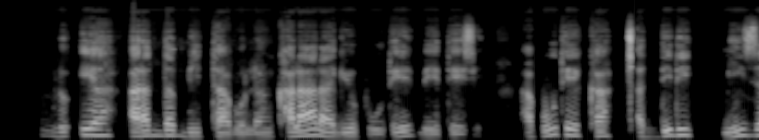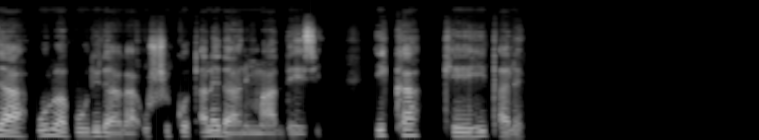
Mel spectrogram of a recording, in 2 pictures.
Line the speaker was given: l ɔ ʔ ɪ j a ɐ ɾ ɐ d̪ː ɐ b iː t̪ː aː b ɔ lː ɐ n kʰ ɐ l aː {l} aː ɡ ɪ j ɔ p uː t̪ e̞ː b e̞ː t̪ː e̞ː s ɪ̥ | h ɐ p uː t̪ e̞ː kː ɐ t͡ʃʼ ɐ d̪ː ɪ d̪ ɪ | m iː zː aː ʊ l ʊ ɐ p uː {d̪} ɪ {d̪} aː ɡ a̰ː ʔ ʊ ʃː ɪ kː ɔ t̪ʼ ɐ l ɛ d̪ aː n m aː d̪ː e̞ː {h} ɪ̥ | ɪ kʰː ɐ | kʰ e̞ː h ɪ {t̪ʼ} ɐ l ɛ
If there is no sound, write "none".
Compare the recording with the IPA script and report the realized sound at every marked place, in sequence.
l, d̪, d̪, s, t̪ʼ

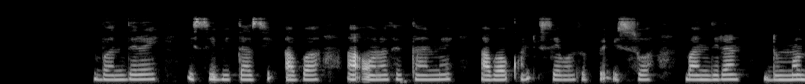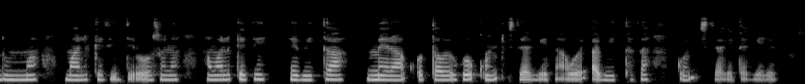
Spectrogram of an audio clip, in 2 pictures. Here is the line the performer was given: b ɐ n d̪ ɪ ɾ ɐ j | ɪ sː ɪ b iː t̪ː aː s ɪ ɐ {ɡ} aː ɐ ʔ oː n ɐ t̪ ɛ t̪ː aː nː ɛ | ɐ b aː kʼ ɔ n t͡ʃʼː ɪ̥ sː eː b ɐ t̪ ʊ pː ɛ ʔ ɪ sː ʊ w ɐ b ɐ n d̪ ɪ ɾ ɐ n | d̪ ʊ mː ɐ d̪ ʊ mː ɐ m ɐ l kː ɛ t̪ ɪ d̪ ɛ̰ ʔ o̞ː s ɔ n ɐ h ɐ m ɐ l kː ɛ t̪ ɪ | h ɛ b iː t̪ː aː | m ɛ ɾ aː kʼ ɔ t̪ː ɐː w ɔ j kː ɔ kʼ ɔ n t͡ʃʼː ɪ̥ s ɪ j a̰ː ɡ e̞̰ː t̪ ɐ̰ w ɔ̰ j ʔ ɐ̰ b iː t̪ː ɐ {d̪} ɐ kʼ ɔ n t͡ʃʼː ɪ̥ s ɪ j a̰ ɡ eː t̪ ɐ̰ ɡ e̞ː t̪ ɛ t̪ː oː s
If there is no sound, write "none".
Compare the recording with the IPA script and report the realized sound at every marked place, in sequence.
b, t̪

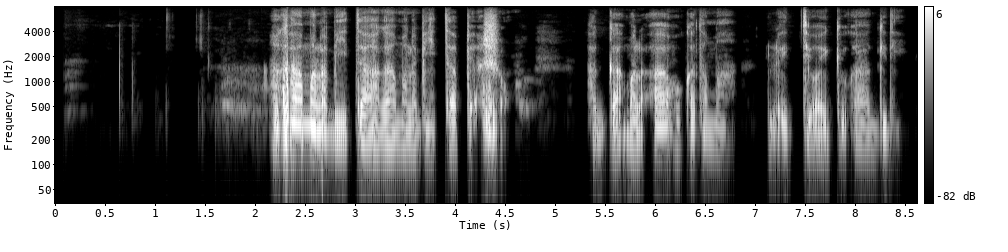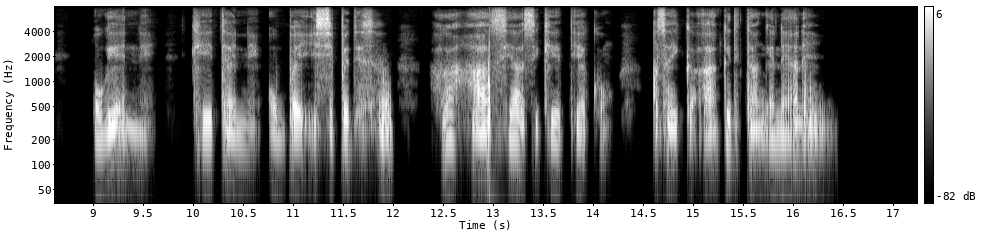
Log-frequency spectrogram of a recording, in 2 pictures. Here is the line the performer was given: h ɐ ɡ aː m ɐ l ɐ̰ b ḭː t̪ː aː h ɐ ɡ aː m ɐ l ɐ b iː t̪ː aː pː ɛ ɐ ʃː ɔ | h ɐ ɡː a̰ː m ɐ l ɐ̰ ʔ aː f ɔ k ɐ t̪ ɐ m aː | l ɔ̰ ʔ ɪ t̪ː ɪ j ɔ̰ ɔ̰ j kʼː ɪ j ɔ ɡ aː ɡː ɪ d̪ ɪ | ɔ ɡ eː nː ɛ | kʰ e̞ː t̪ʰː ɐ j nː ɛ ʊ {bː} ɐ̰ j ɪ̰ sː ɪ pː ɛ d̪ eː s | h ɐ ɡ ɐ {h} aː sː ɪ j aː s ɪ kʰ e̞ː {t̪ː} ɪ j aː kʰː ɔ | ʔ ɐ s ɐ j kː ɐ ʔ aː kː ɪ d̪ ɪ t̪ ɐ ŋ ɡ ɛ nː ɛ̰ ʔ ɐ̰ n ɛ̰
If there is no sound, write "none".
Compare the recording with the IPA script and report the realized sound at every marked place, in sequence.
bː, h, t̪ʼː

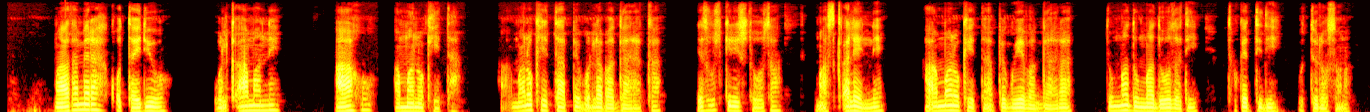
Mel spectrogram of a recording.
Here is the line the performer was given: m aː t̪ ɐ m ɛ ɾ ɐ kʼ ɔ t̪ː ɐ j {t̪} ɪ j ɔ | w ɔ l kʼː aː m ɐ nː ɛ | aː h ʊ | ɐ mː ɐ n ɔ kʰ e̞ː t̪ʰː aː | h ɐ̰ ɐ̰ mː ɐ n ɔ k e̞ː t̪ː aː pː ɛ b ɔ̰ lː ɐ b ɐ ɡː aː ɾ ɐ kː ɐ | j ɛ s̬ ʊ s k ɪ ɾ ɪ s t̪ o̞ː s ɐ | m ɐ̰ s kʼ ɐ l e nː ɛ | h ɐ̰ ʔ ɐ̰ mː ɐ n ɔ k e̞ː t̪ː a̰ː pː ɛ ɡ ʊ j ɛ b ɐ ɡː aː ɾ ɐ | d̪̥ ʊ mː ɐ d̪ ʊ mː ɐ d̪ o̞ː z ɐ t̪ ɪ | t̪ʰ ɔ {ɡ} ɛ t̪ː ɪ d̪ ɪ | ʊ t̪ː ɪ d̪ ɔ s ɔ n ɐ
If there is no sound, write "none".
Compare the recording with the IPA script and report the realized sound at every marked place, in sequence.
d̪, k

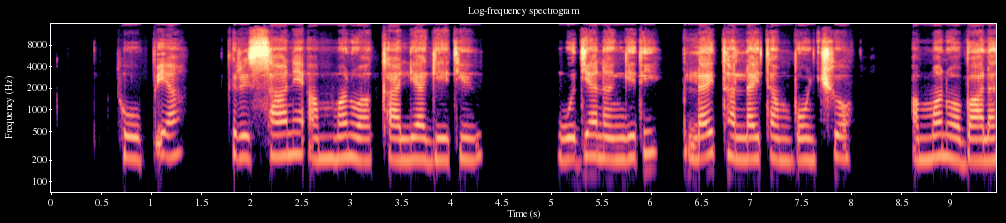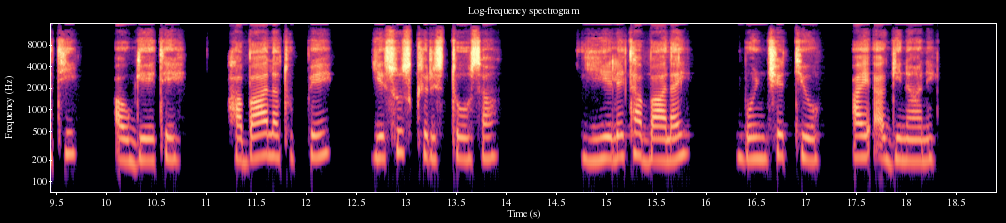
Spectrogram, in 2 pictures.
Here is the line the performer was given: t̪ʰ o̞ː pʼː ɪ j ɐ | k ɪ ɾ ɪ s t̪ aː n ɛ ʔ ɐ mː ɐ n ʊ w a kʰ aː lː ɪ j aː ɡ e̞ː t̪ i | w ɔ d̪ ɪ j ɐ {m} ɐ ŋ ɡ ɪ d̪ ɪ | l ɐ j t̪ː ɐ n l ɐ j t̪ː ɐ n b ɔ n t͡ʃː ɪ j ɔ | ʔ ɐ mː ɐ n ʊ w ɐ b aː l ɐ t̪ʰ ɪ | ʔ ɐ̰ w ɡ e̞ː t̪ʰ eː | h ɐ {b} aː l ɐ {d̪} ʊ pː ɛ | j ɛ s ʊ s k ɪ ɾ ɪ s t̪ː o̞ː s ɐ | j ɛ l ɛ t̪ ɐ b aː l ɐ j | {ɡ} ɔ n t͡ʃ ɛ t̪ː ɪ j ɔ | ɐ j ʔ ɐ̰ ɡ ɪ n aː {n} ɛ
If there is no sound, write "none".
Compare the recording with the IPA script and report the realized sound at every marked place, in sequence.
n, b, t̪, b, n

